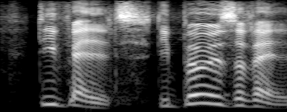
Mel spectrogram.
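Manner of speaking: cynical, sarcastic, mocking, ironic lament. Showing how some Christians treat the phrase, in a mocking, ironic tone. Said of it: "ein bisschen zynisch, ironisch betrachtet werden. So, oh, ... Schon allein die Betonung".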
